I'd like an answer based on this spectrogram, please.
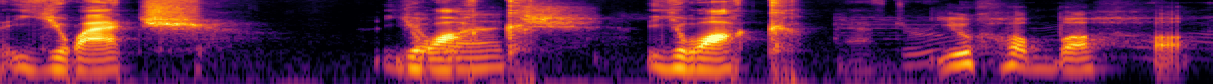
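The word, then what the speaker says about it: Yhwach: You think I thought it was Ewok. I'm only Ewok? playing. Ewok. Ewok. Nah, dude, you gotta pronounce the Yuach. Y. That's The all. Y is not silent.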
